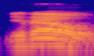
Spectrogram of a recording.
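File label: "jerau", Malay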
